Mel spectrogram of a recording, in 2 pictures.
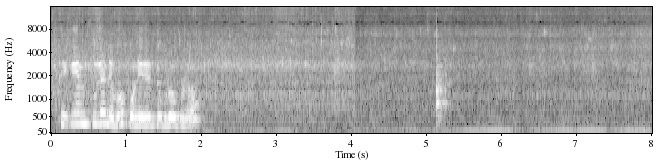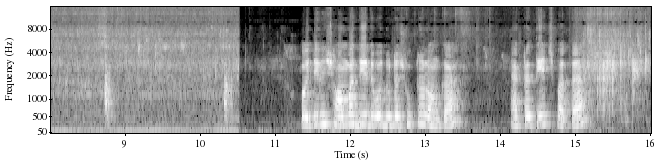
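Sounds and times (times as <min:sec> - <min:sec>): food sizzling in hot oil: 0:00.0 - 0:10.6, 0:14.9 - 0:16.0.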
